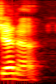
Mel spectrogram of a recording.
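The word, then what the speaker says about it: Gena: Or how you would think Gina is spelled, but it's pronounced Jenna.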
